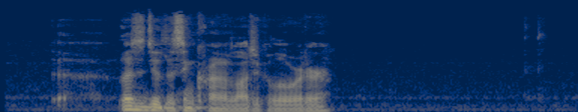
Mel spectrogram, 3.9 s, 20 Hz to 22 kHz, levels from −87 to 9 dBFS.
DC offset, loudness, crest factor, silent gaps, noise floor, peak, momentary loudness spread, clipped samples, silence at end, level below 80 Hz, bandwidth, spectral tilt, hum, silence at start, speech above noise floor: under 0.1%; -30 LUFS; 20 dB; none; -66 dBFS; -14 dBFS; 21 LU; under 0.1%; 1.65 s; -48 dBFS; 15 kHz; -4.5 dB/octave; none; 0.35 s; 37 dB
